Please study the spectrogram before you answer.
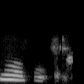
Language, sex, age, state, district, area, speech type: Odia, female, 45-60, Odisha, Sundergarh, rural, conversation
